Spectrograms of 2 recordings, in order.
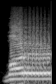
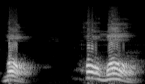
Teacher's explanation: যদি কোনো ওয়ার্ডের শেষে আর থাকে, ব্রিটিশ অ্যাকসেন্ট, আর এর সাউন্ডটা সাইলেন্ট হয়ে যাবে। তাহলে কি পর, এর আরটা বলবো না, ফোর ফোর, আর পি সাউন্ড ফ, পি সাউন্ড ফ, ফোর ফোর।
